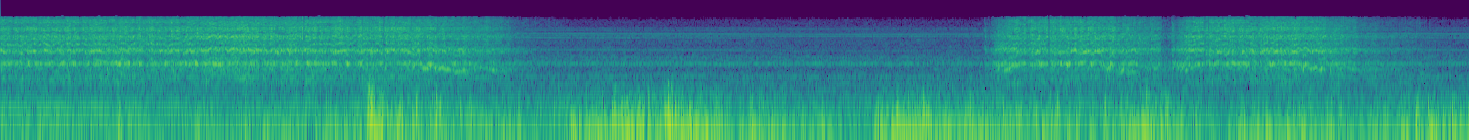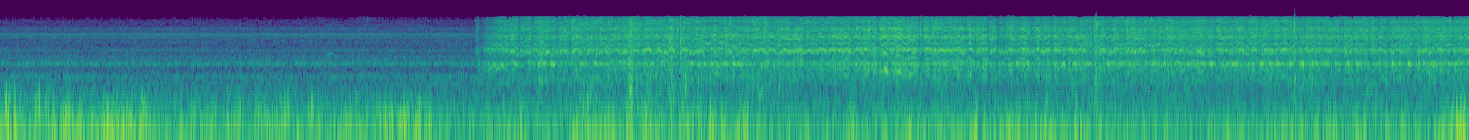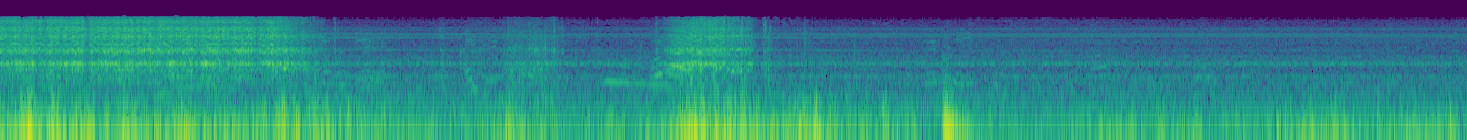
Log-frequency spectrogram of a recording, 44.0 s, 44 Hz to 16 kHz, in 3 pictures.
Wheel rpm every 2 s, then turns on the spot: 160, 160, 30, 0, 0, 80, 70, 0, 0, 10, 150, 170, 160, 160, 160, 160, 30, 10, 40, 0, 0, 0.
34-36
